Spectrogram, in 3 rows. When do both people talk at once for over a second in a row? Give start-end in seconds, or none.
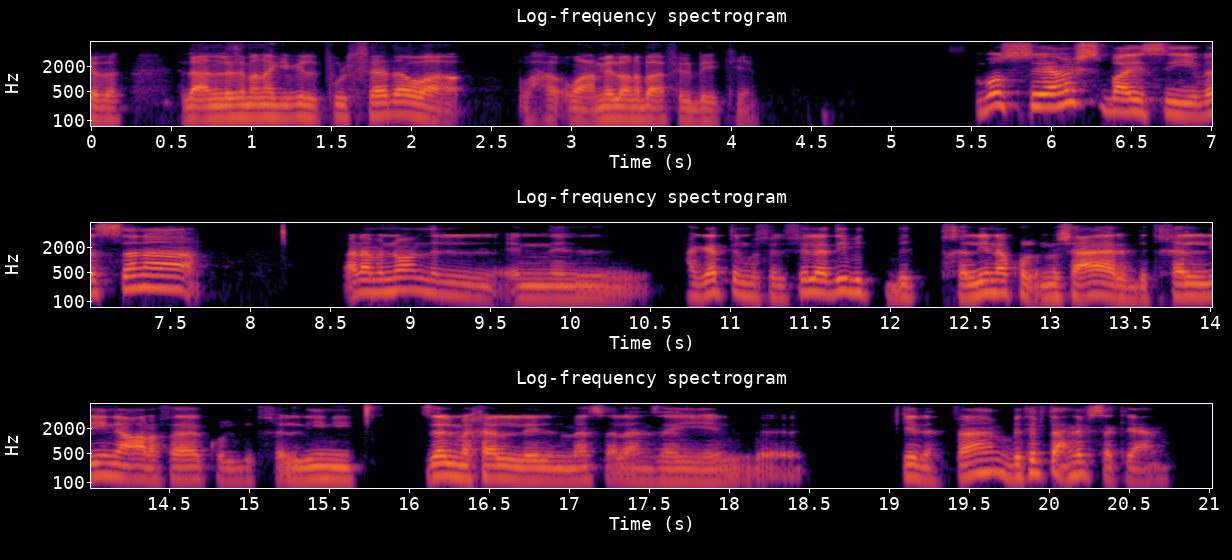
none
